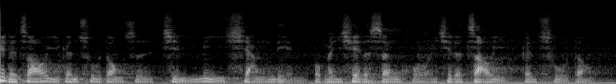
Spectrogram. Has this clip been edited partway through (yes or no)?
yes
